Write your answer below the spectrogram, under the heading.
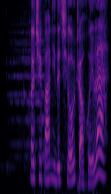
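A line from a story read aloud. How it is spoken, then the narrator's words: Mother, laughing. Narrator (Chinese): 妈妈笑着说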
